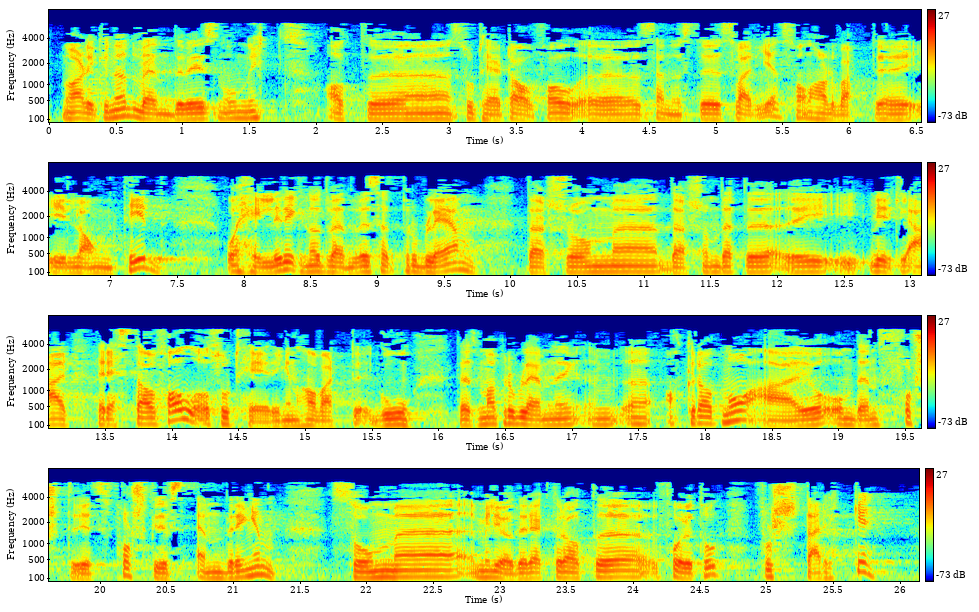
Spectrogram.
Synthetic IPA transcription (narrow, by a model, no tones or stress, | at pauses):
noːæɖɛɪkːənœd̪ʋɛnd̪ɪʋiːsnuːənʏt̪ːɑ̰t̪sʊʈʰeːʈɑːʋfɑlsɛnːəst̪ʰɪlsʋæɾjə̰sɔnːhɑɖɛʋæʈːɪlɑŋt̪ʰiːd̪ | ʔɔɦɛlːəɾɪkːənœd̪ʋɛnd̪ɪʋiːsɛt̪̚pʰɾʊbleːm | d̪̥æʂɔmd̪æʂɔmd̪ɛt̪ːə | ʋɪɾkəlɪ̰æɾɾɛst̪əɑʋfɑlːɔ̰sʊʈʰeːɾɪŋənɦɑɾʋæʈːɡuː | d̪̥ɛsɔmæɾpʰɾʊbleːmən | ɑkːʉɾɑt̪noːæ̰ɾjʊʔɔ̰md̪ɛnfɔʂkɾɪsfɔʂkɾɪft̪sɛnd̪ɾɪŋənsɔm | mɪljøːd̪ɪɾək̚t̪ʊɾɑːt̪əfoːɾət̪ʰuːkfɔʂʈæɾkəɾ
